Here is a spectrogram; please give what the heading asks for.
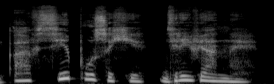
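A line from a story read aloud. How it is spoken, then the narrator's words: Soft question. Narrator (Russian): негромко спросила Диана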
